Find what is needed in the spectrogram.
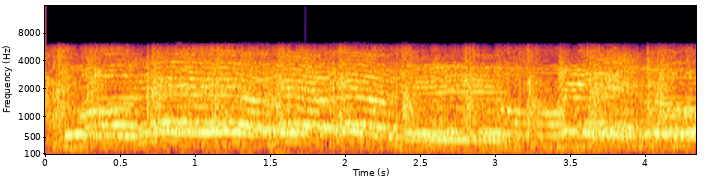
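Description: A high voice singing into a microphone over a PA, in long held notes that slide up and down.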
